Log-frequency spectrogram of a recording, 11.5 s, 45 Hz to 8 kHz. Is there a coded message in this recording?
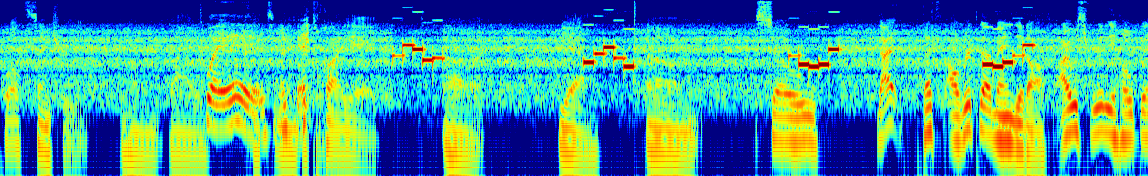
Yes: five-tone selective call (CCIR) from 3.9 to 10.3 s, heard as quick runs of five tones, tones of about 100 ms, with radio hiss and speech in English. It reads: 66945 37051 62129 21366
